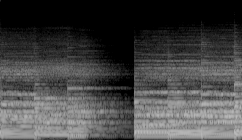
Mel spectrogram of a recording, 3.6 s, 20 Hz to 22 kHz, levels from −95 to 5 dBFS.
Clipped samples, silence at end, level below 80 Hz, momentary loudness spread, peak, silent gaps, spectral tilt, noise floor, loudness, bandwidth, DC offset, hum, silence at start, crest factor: under 0.1%; 0 s; -72 dBFS; 9 LU; -12 dBFS; none; -7.5 dB/octave; -45 dBFS; -25 LUFS; 8.6 kHz; under 0.1%; none; 0 s; 14 dB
